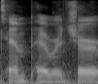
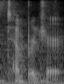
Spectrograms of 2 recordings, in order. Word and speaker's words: temperature: The way it's spelled is a little misleading, but it's not temperature, right? It's temperature. Temperature. So that E after P and before R, you can just get rid of it and treat it as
